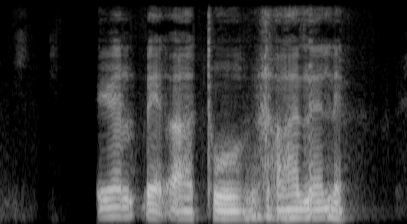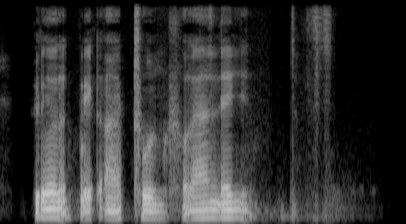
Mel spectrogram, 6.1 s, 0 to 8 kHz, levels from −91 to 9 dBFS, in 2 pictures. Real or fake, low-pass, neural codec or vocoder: fake; 7.2 kHz; codec, 16 kHz, 1 kbps, FunCodec, trained on Chinese and English, 50 frames a second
